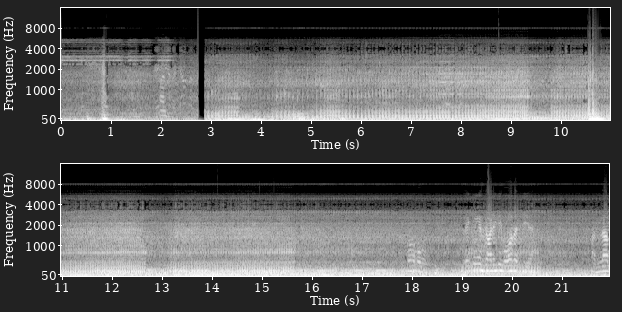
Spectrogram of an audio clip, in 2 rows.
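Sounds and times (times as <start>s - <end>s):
motorcycle engine running: 2.9s - 21.9s
sharp knock: 10.5s - 11.0s.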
